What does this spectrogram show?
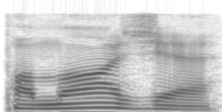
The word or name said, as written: Pomorze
